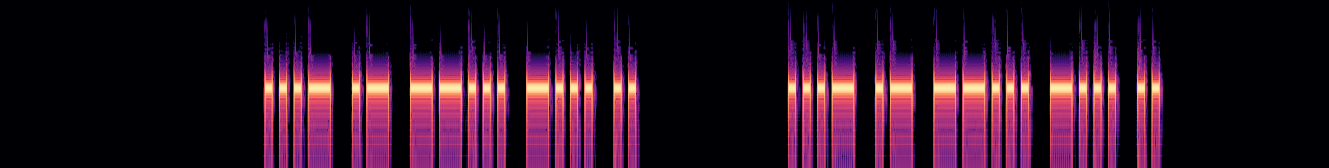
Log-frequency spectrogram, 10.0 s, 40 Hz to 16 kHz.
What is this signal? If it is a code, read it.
Morse code, heard as a keyed tone, about 21 wpm, 700 Hz. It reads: VA7BI VA7BI
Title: DXCC-100 Call Signs - 5 Characters - Repeated 2x - 22wpm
